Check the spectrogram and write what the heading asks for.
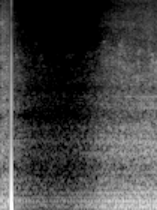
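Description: A single sharp click just after the start, then a faint low engine rumble of a distant vehicle that fades almost to nothing and slowly returns.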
